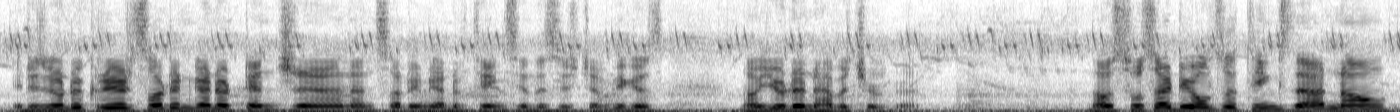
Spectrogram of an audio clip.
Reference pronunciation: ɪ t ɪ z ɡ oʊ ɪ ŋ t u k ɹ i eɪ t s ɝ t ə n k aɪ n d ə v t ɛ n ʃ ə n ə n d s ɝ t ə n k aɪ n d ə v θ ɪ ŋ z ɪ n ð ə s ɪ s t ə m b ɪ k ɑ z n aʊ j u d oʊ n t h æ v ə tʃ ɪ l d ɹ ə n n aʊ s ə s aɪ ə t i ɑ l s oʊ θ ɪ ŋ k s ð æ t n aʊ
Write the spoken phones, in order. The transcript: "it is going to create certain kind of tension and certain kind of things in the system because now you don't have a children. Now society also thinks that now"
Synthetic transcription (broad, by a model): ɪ t ɪ z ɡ oʊ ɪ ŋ t u k ɹ i eɪ t s ɝ t ə n k aɪ n d ə v t ɛ n ʃ ə n ə n d s ɝ t ə n k aɪ n d ə v t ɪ ŋ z ɪ n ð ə s ɪ s t ə m b ɪ k ɑ z n aʊ j u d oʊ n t h æ v ə tʃ ɪ l d ɹ ə n n aʊ s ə s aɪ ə t i ɑ l s oʊ t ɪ ŋ k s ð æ t n aʊ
